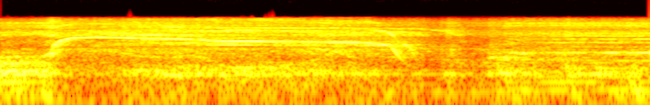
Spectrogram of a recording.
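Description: Male pop singer belting one long high note into a handheld microphone during a live rock-pop song. The voice slides up to the note, holds it about two seconds while sagging slightly in pitch, then falls off, with the band behind him.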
